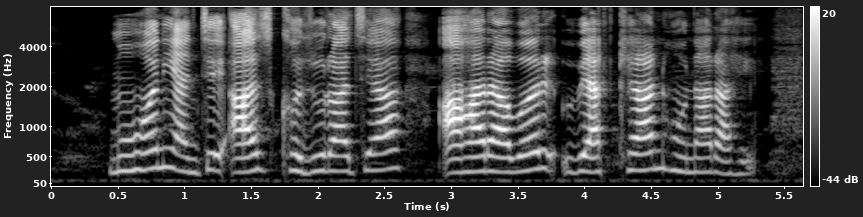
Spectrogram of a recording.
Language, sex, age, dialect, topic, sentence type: Marathi, female, 18-24, Standard Marathi, banking, statement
